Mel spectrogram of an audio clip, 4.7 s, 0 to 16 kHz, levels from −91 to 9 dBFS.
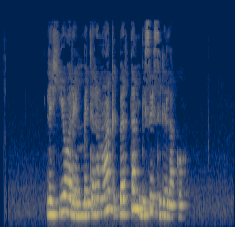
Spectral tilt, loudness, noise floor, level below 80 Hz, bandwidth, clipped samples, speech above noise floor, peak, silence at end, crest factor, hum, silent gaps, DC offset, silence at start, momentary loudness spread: -6.5 dB/octave; -20 LUFS; -61 dBFS; -72 dBFS; 11.5 kHz; under 0.1%; 41 dB; -4 dBFS; 1 s; 16 dB; none; none; under 0.1%; 0.95 s; 9 LU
